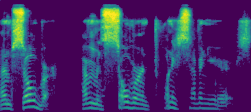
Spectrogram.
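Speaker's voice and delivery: put-on mumbled, hard-to-understand voice. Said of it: "and he's like".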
